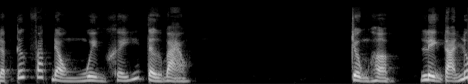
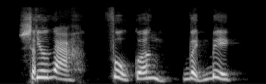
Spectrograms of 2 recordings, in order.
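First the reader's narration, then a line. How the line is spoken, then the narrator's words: Silent inner cry. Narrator (Vietnamese): Thiết Bộ Thiên ... trong lòng kêu lên nói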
